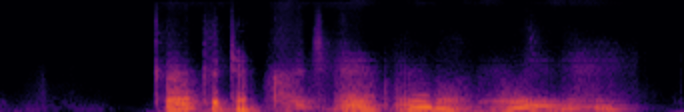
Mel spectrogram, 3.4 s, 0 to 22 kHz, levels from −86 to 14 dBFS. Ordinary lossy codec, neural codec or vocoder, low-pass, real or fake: none; codec, 44.1 kHz, 0.9 kbps, DAC; none; fake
